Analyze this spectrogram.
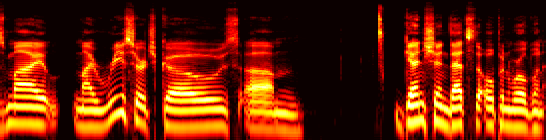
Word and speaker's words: Genshin: Genshin Impact. It's Gen, not Jen.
